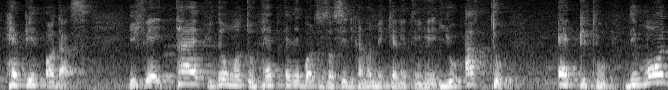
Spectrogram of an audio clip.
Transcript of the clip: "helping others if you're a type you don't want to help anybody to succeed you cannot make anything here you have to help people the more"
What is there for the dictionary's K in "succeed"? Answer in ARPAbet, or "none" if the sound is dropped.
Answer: none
